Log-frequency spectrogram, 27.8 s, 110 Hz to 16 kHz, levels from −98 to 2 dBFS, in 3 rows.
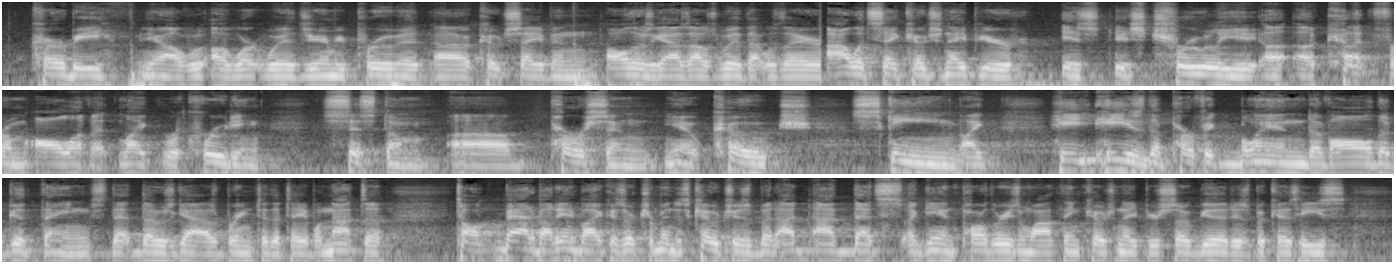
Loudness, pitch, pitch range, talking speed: -15 LUFS, 100 Hz, 100-110 Hz, 195 wpm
